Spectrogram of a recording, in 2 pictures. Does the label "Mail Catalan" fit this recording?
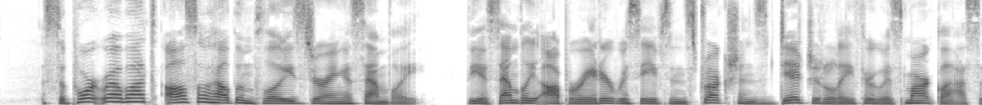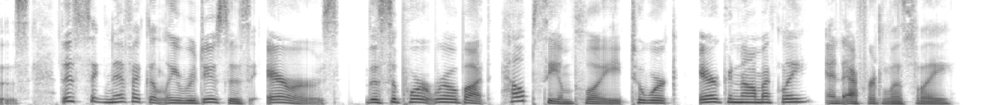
No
